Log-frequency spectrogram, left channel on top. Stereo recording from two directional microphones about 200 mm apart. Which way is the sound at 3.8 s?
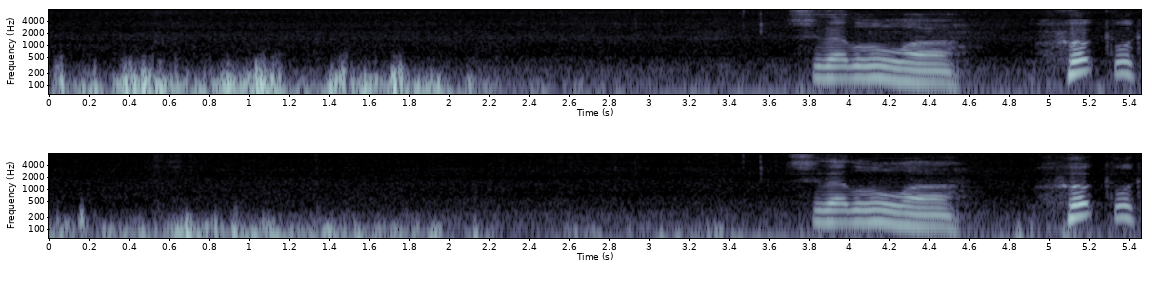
10° right (ahead or behind).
